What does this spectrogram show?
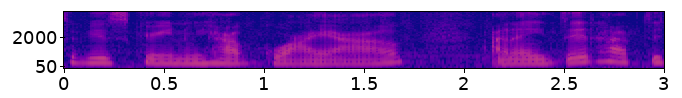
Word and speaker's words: Goyave: So it is Goyave, which means guava in French. So we have Goyave. Next we have Blush Pink, Addicted, Beige Babe, Sweet Sin, and Petite Goyave. Now Petite Goyave, I must say, out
